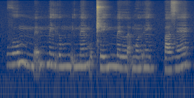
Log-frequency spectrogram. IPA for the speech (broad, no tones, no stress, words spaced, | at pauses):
vo mːɛ̰ mːẽlʲromːḛlʲmɛ̃ mo̰ǁelʲ mːɛlːa̰mõ rẽlʲ pːa zɛ̃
